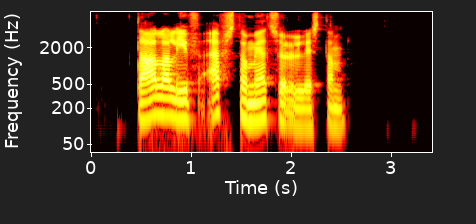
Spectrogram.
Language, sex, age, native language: Icelandic, other, 18-19, Icelandic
